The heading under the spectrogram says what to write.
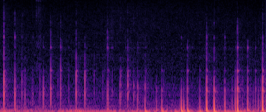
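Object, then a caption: Cedar wood serving board. A cedar wood serving board is tapped quickly and delicately with the fingertips. The result is a rapid, uneven run of soft, dull wooden taps. Each tap has a low, woody body and dies away almost instantly.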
